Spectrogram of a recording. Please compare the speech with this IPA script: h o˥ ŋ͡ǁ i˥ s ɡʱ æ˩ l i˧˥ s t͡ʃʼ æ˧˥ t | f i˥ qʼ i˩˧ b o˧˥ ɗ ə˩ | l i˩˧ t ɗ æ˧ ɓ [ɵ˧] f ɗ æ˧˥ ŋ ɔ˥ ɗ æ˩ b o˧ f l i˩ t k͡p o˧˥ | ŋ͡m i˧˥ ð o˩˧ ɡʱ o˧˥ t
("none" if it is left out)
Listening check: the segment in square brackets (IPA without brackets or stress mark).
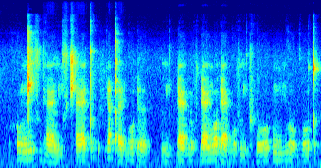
ɵ˧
